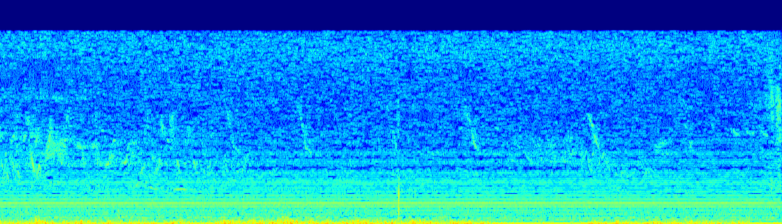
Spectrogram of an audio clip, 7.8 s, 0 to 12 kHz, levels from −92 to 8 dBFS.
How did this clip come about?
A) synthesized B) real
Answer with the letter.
B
